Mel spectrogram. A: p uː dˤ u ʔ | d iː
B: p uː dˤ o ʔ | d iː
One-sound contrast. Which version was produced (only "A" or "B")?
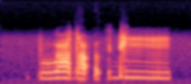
A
